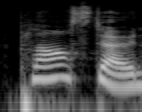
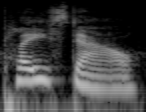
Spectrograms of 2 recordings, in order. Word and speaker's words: Plaistow: Plaistow, not Plaistow.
